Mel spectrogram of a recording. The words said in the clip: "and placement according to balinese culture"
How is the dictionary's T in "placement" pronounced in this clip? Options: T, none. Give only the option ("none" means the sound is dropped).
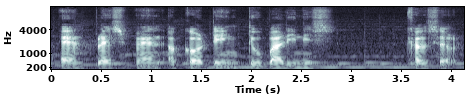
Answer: none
